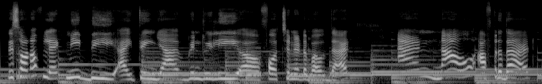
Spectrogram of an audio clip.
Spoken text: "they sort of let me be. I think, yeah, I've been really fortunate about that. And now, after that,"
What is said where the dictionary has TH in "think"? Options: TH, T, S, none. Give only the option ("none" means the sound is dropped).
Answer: T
